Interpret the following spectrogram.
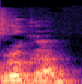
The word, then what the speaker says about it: RVCA: What is it pronounced? Ruka. It's like a U. Yeah, it's weird. Oh, that's a U? Yeah, it's supposed to be.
